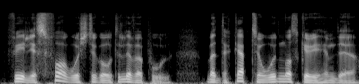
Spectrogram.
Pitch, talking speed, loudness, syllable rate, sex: 100 Hz, 250 wpm, -18 LUFS, 6.8 syllables/s, male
